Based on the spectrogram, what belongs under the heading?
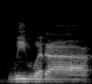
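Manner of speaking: ordinary talk, nothing marked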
